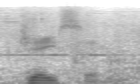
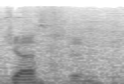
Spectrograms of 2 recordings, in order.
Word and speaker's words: Jason: names and he's like uh Jason not not Justin Jason called me Justin the proper pronunciation for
